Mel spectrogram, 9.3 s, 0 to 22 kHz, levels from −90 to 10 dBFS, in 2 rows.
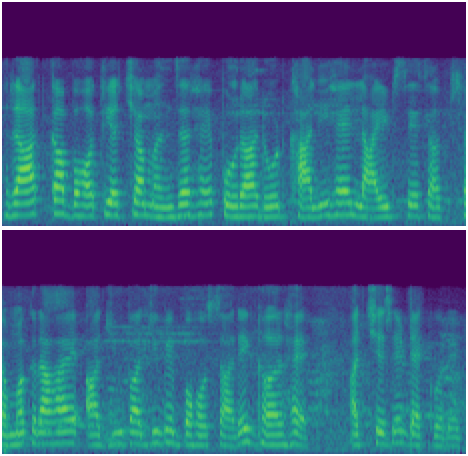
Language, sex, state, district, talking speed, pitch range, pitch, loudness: Hindi, female, Haryana, Rohtak, 180 wpm, 180-205 Hz, 195 Hz, -18 LUFS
